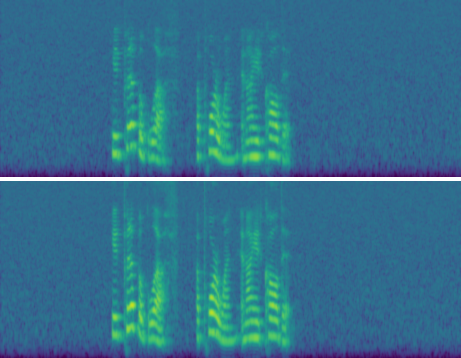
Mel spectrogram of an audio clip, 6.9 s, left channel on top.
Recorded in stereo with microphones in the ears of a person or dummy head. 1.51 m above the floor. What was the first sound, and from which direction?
A woman speaking, 85° right.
